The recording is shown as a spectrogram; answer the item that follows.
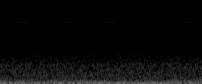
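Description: Faint, high-pitched insect chirping, short chirps about twice a second, over a steady low background hum.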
